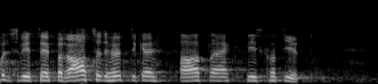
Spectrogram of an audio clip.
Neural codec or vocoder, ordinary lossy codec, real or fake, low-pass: codec, 16 kHz, 8 kbps, FreqCodec, smaller model; none; fake; 5.4 kHz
